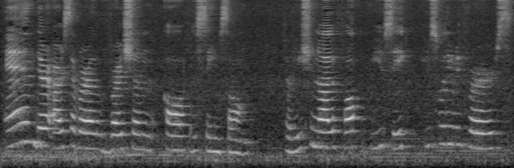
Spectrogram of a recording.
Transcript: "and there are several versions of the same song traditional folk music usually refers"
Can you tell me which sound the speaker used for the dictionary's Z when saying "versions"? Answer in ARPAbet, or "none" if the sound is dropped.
none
